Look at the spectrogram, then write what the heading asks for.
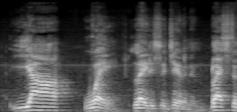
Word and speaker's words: Yahweh: But the most accurate name today, ladies and gentlemen, is Yahweh. It is Yahweh, ladies and gentlemen.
